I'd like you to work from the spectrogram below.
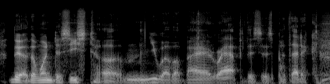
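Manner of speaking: detached alien, listing a death like data; alien entity voice. Acted.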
